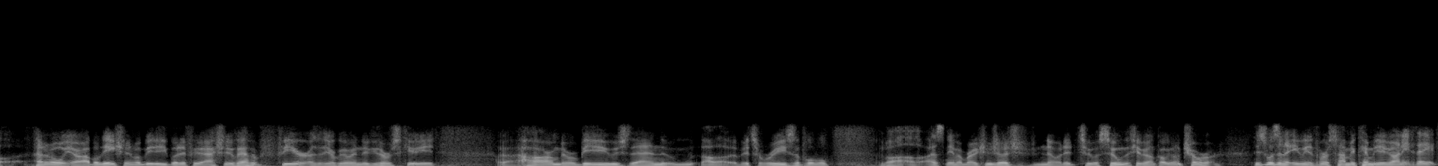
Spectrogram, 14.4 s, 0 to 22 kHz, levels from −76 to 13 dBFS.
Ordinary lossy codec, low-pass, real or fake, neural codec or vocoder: Opus, 16 kbps; 5.4 kHz; fake; codec, 16 kHz in and 24 kHz out, 0.4 kbps, LongCat-Audio-Codec, four codebook decoder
